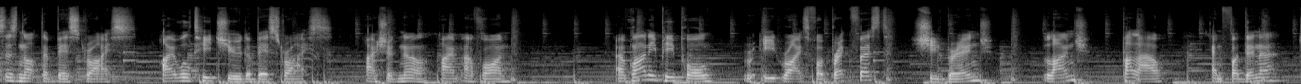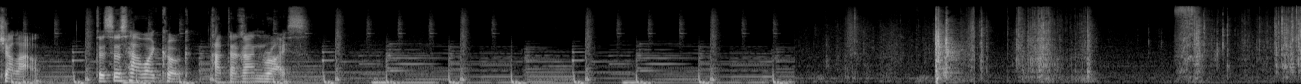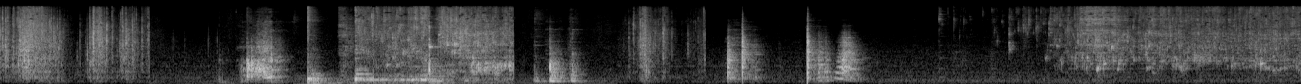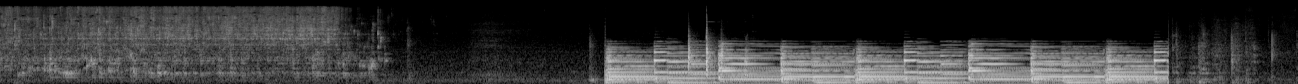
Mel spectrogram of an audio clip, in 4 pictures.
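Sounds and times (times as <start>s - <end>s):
water running into bowl: 29.6s - 31.2s, 35.4s - 43.1s.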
